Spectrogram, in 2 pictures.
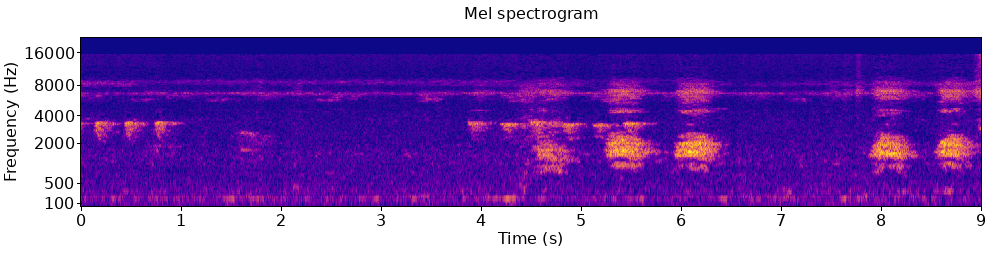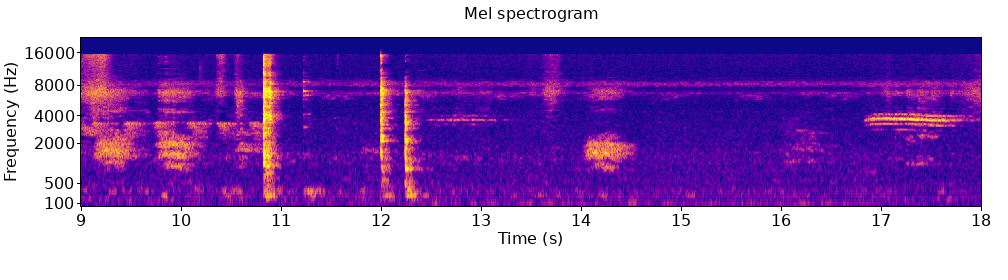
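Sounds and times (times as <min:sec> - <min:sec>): bird harsh calls: 0:03.9 - 0:06.4, 0:07.9 - 0:10.8.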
